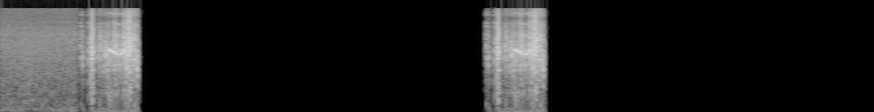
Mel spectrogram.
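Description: A camera shutter sound, heard once about a second in and again near four seconds, each a brief burst with dead silence between. Before the first burst there is a short stretch of wind noise.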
